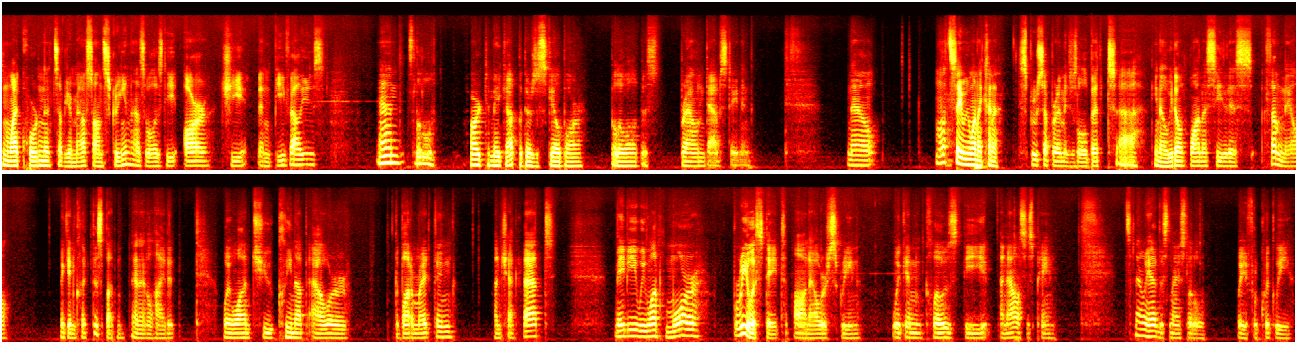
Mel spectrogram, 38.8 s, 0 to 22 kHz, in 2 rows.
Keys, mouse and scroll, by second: 20.1 click, 26.4 click, 29.0-31.6 drag, 34.6 click, 35.5-37.3 drag, 37.7-38.8 scroll down 1, 38.1-38.8 drag.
